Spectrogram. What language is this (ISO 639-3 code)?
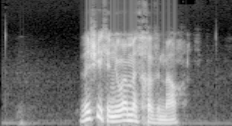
kab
